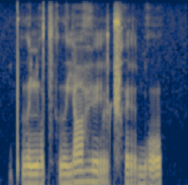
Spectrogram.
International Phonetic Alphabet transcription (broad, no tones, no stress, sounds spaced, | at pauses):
pʼ ɯ ə̯ ɲ o t͡sʼ ɯ j ɑ ɦ y r ʈ͡ʂʰ ø r b o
